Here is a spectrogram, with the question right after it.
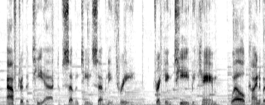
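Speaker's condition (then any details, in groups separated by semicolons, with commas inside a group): No condition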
